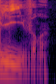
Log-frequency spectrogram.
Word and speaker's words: livres: Okay, les, and then same rule, you just write livre, and then you put s at the end, but then you don't pronounce it. Les livres.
